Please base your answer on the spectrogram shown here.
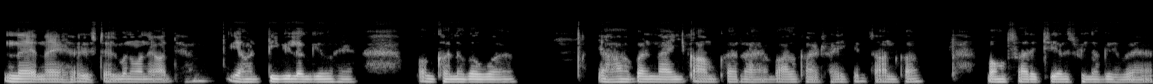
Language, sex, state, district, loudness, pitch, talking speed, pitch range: Hindi, male, Chhattisgarh, Raigarh, -19 LUFS, 120 Hz, 185 wpm, 120-130 Hz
